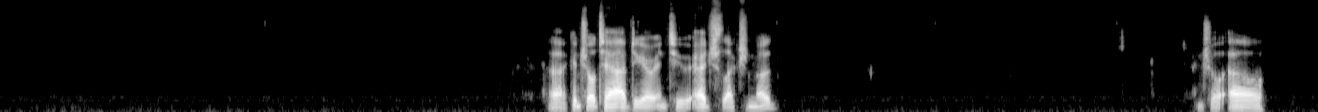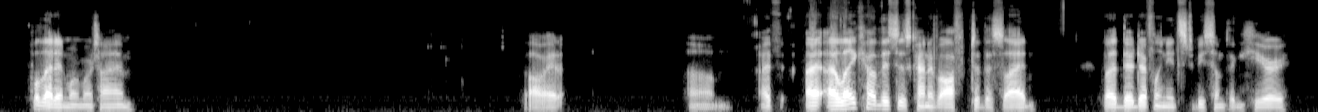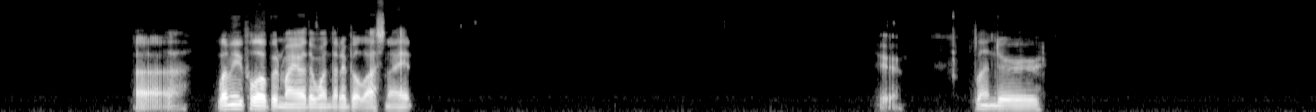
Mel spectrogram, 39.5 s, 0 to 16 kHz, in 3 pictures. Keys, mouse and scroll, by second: 0.0 click, 2.7 middle click, 3.7 right click, 4.7 middle click, 6.2 click, 7.6 right click, 7.8 middle click, 8.6 click, 9.5 middle click, 11.0 right click, 11.8 ctrl+l, 13.0 click, 13.5 middle click, 14.9 click, 16.5 click, 17.0 middle click, 17.4-18.0 scroll down 2, 18.0 middle click, 20.9 middle click, 24.7 scroll up 1, 25.0 middle click, 29.3 click, 33.4 click, 35.7 b, 35.9 e, 36.3 d, 36.7 Return, 39.1 click.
